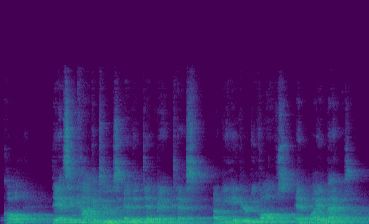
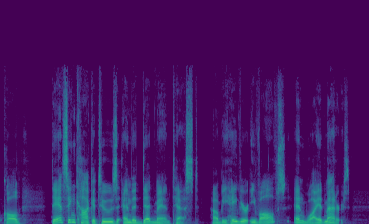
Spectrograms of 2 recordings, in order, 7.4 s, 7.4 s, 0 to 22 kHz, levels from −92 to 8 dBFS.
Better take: second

